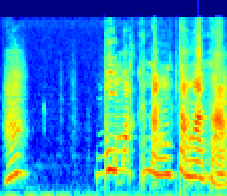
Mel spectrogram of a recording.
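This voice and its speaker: An actress playing a down-to-earth, kindhearted young woman in an Ilocano radio drama, animated and expressive. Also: extremely high pitch, a little slow, exaggerated voice. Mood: skeptical.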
